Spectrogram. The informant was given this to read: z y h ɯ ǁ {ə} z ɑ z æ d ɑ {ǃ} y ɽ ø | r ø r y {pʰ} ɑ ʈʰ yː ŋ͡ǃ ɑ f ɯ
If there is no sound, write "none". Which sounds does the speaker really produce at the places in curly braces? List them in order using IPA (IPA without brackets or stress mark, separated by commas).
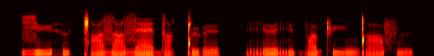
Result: ɑ, ǃ, b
